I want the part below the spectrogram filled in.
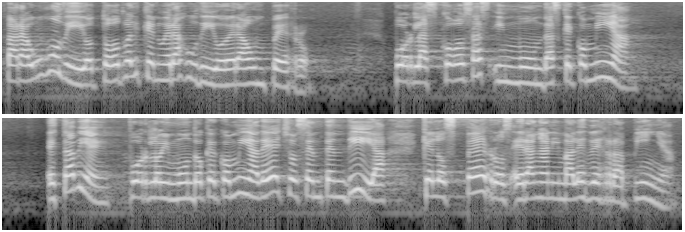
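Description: A woman preacher delivering an animated sermon, speaking directly to the congregation and acting out quotes. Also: a little high, normal speed. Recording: long hall reverb.

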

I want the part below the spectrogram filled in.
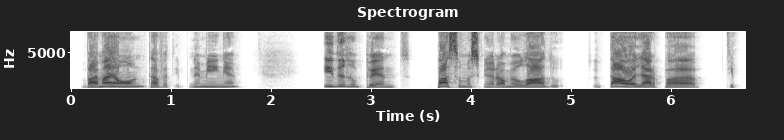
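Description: A woman's voice: mid-range voice, clean tone, no room sound, studio quality. A young woman with a European Portuguese accent, hosting a casual podcast monologue. She talks in a chatty, self-mocking way and acts out other people's voices. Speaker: podcast host.

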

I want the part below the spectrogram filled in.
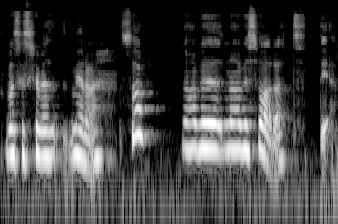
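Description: A woman's voice: high-pitched, darkish tone. A woman from Sweden living in Paris, co-hosting a podcast and telling stories in casual chat, with lots of fillers and restarts. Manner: rambling storyteller, many fillers and restarts. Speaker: podcast co-host.

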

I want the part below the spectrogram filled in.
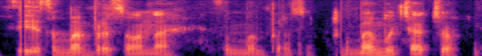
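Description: A man with a Mexican accent chatting casually as a podcast guest in halting Spanglish, often repeating words as he searches for the next one. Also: medium pitch, level tone. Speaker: podcast guest, boxer and musician. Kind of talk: casual bilingual podcast chat.

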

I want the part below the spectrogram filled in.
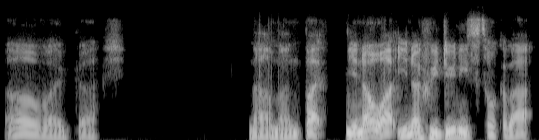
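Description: A man's voice: on the low side, lively intonation, normal speed, mellow, dry recording, highs cut off. A man with a London roadman accent bantering casually about football in slang, putting questions to the others. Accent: London, urban slang (roadman). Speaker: football podcast co-host.

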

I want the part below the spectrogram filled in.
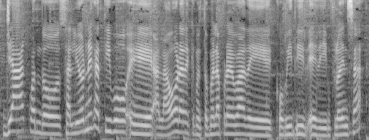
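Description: A woman's voice: medium pitch, moderate pace, soft background music. A middle-aged woman with a Mexican accent, a podcast co-host chatting casually and acting out the voices in her anecdotes. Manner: animated storyteller who acts out quotes. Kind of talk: casual chat, storytelling.

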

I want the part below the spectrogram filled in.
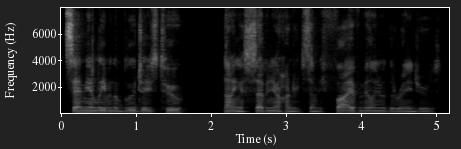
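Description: A man's voice: mid-range voice, little pitch movement, fairly quick, dark tone. A young man from Quebec co-hosting a sports podcast, opinionated and emphatic, with joking rants. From Quebec, Canada. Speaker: podcast co-host. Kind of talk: casual sports podcast chat.

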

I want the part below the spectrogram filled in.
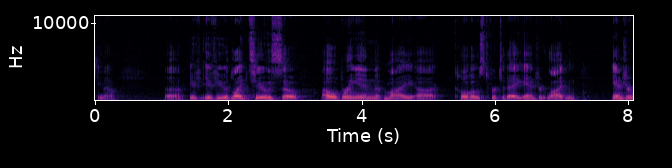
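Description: Low gravelly guy hosting a podcast, mellow tone, lots of uhs. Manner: relaxed, halting with frequent fillers. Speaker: podcast host. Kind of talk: casual podcast chat.

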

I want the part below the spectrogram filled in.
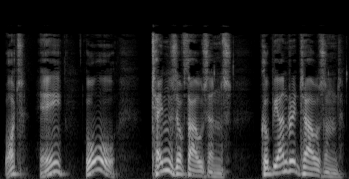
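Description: A man voicing a gruff dwarf leader who talks briskly while appraising gems. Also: mid-range voice, huge pitch swings, a little mellow, dry recording, clean studio sound, pitched above the performer's own voice, full character voice.

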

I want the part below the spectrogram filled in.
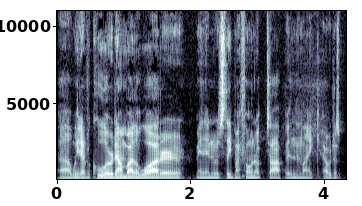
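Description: Male, low creaky voice, rapid casual talk, laid-back frat-bro banter. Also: little pitch movement, darkish tone. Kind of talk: casual chat.

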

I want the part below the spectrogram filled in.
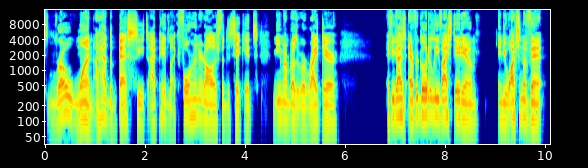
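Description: A man's voice: lowish voice, clear, resonant tone, no room sound, clean studio sound. A young American man hosting a casual solo podcast, talking with newly fitted braces in a rambling, slangy, sweary way. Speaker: podcast host.

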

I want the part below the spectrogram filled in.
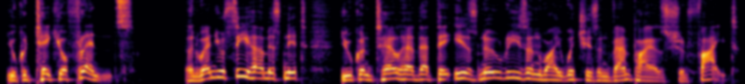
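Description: A man doing a calm, smug vampire count. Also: fairly high pitch, no echo, studio quality, pitched above the performer's own voice, full character voice. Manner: calm, smooth, mildly mocking.

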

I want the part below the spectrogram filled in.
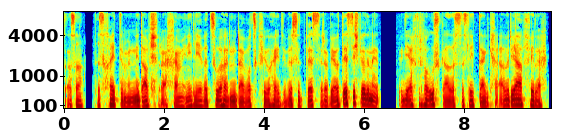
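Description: A man's voice: lowish voice, warm tone, no room sound, clean studio sound. A young man who has a cold, hosting a casual solo podcast and rambling on with English words mixed in. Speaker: podcast host.

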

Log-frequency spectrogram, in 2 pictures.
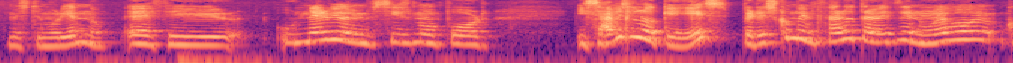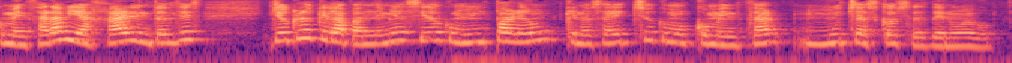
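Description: A young woman co-hosting a podcast, her voice sitting a little high. She talks in a loose, chatty way, full of fillers and quick laughs. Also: expressive. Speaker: podcast co-host. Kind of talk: casual chat.

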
